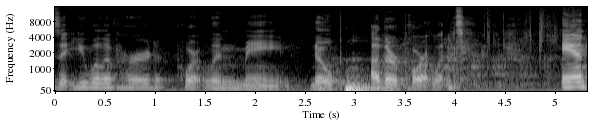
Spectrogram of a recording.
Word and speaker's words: Portland: my experience is that you will have heard Portland, Maine. Nope, other Portland. And it's pronounced Portland, Oregon, by the way.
